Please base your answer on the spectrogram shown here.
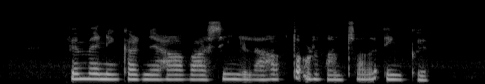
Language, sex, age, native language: Icelandic, female, 15, Icelandic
